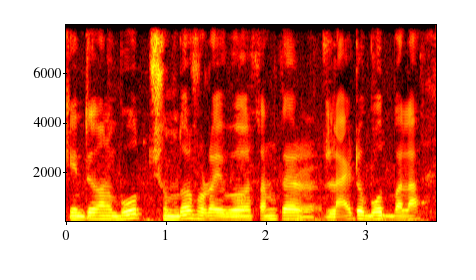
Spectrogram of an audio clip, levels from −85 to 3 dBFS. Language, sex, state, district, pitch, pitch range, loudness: Bengali, male, Assam, Hailakandi, 130 Hz, 125-135 Hz, -15 LUFS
